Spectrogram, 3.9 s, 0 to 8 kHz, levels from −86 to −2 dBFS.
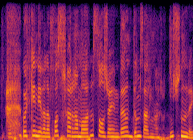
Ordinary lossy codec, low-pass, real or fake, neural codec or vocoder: none; none; fake; codec, 16 kHz, 2 kbps, X-Codec, HuBERT features, trained on LibriSpeech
